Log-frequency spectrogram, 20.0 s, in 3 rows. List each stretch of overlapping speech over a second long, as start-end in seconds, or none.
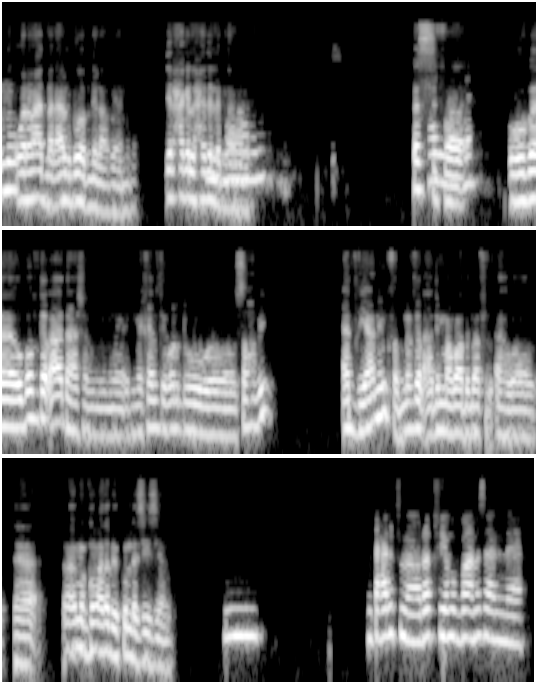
none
